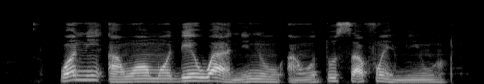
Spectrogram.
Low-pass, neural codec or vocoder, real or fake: 7.2 kHz; none; real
